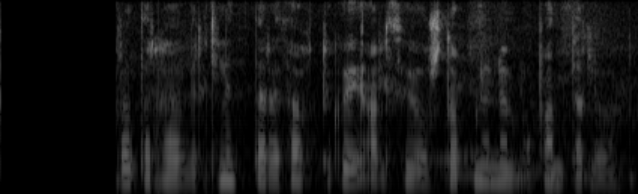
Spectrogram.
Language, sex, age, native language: Icelandic, female, 40-49, Icelandic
